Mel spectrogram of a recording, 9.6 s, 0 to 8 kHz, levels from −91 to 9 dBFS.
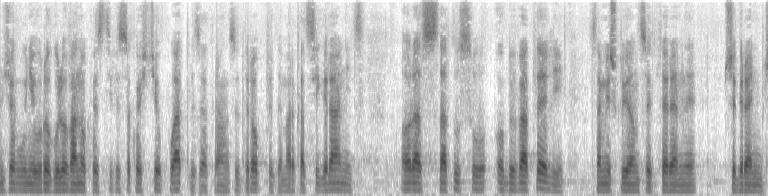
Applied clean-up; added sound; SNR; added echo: neural separator model SepFormer DNS4.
